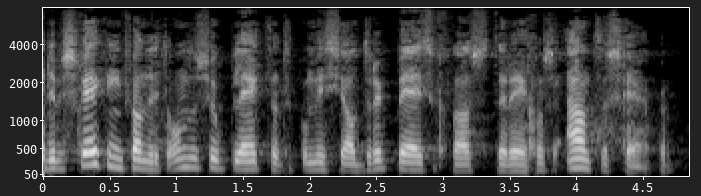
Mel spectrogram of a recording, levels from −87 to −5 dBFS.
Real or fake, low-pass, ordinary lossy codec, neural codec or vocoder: fake; none; none; codec, 16 kHz, 16 kbps, FreqCodec, larger model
